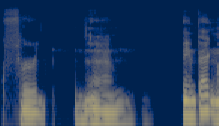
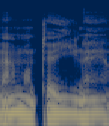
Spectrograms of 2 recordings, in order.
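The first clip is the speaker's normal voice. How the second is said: put-on guttural, possessed-sounding voice, lower; 7 semitones lower than usual. Retelling what the wife said at dinner: imitating her guttural possessed voice. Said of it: "She kinda got that voice, that inner guttural voice".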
